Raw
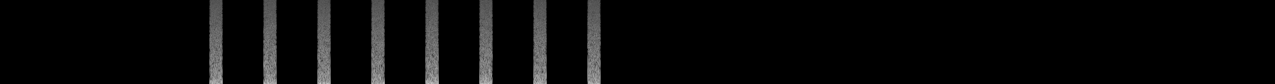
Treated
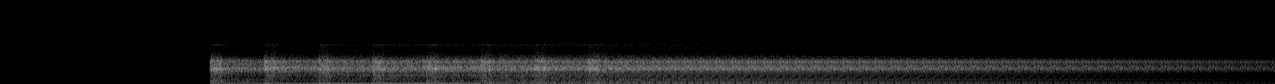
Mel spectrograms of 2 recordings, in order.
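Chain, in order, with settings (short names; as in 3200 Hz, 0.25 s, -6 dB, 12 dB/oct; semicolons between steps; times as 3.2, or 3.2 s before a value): vocal tract filter a; low-pass opened by the level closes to 440 Hz, open at -35.5 dBFS; swelling echo 0.159 s, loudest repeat 8, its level -12.5 dB; Schroeder reverb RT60 2.2 s, combs from 29 ms, DRR 1 dB; three-band squash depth 40%; gain +1.5 dB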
